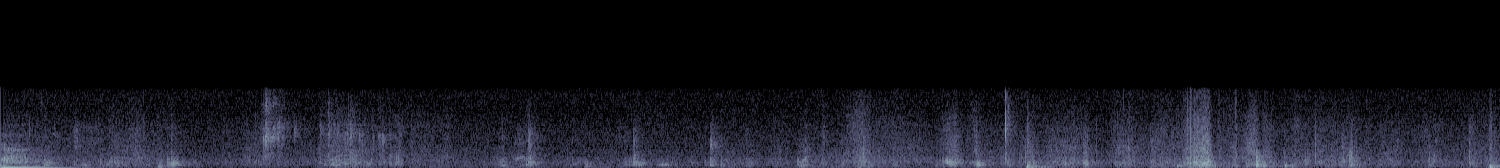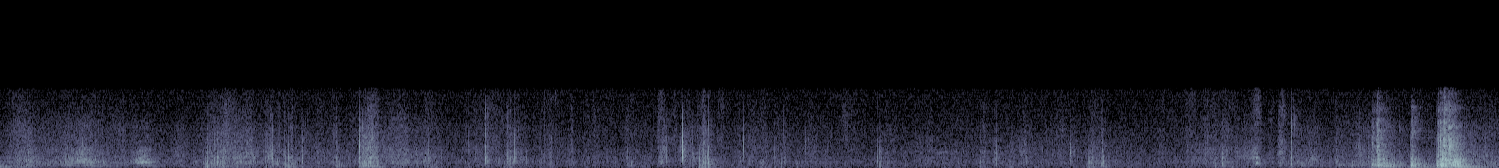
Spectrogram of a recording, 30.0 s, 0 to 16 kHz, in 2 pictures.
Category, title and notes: Soundscapes > Urban
Old recording, made probably with phone, during one of many 2015's car rides. Some highlights: #0:00 Dressing up #0:50 Leaving #1:55 Elevator #2:40 Going to car #3:50 Ride
ride, car, engine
